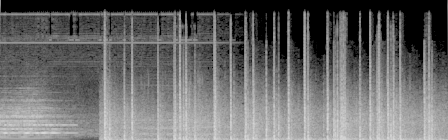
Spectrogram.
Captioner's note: fireworks popping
